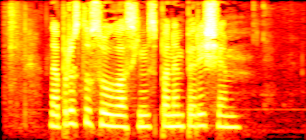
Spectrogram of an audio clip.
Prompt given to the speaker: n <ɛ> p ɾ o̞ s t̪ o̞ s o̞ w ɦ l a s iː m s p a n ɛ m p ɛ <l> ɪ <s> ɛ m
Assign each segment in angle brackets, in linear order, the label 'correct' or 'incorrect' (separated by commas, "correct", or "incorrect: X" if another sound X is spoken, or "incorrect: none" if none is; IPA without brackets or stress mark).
incorrect: a, incorrect: ɾ, incorrect: ʃ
